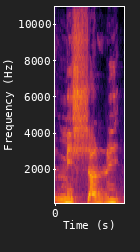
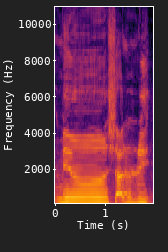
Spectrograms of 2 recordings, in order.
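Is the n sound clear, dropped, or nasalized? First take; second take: dropped; nasalized. First: The n is merged away and not heard. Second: The n is hidden in a nasal hum. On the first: The speaker calls it wrong. "I did not say mishari" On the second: The speaker calls it right. "I said min sharri"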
